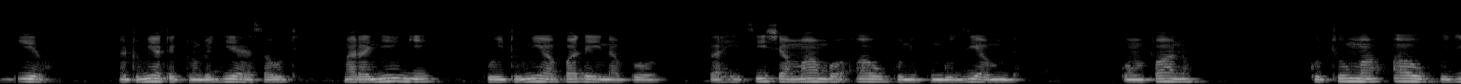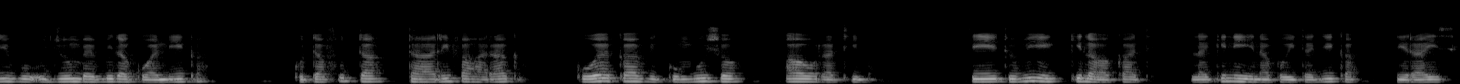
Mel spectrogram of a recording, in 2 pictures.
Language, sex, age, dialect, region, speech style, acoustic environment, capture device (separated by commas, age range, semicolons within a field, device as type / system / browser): Swahili, male, 18-24, Kenya - Nairobi Sheng-influenced, Kenya, focused, appliances, desktop / Windows / Edge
